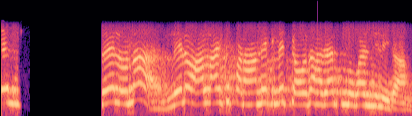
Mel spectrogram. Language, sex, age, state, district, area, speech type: Hindi, female, 45-60, Uttar Pradesh, Ayodhya, rural, conversation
